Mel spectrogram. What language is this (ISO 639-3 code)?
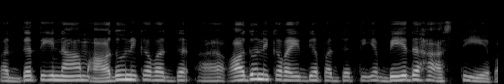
san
